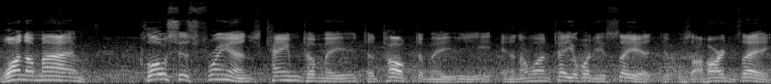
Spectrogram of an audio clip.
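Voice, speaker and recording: Over noticeable background noise, a man with a Southern US accent and a fairly high pitch talks at a fairly slow pace with lively intonation. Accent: Southern American. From Tennessee. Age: 80s+. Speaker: retired pastor. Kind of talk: personal testimony interview.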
